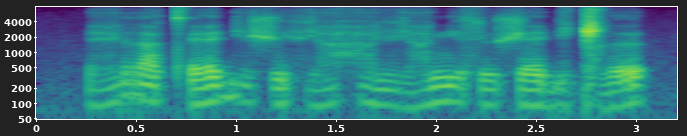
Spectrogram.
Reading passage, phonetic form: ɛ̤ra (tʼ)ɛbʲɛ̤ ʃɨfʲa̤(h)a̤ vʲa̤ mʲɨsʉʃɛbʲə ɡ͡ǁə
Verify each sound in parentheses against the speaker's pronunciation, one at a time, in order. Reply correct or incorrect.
correct, correct

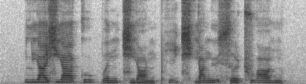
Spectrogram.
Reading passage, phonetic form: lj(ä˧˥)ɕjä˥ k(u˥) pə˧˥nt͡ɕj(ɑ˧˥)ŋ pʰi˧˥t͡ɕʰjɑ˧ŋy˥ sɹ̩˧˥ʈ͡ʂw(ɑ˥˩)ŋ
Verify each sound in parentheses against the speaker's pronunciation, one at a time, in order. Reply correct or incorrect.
incorrect, incorrect, incorrect, correct

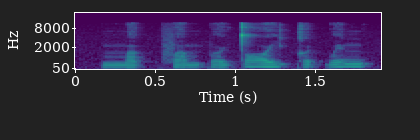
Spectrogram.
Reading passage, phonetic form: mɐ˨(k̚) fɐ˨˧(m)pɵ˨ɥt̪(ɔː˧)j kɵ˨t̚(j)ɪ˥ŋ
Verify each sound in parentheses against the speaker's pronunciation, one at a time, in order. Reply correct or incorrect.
correct, correct, incorrect, incorrect

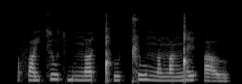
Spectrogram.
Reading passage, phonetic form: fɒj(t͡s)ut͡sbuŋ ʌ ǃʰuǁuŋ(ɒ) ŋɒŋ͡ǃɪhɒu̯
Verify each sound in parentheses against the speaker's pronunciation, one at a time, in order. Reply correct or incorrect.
correct, incorrect

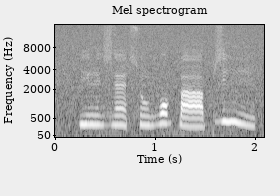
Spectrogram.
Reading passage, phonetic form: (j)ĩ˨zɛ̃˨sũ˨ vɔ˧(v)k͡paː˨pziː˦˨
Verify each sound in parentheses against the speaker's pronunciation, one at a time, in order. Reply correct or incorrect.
correct, incorrect

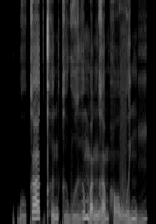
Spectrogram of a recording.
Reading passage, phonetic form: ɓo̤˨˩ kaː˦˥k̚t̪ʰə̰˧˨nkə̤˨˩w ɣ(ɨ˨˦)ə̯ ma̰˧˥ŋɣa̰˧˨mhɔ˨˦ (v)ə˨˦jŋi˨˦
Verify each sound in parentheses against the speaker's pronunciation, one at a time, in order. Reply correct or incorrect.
correct, correct

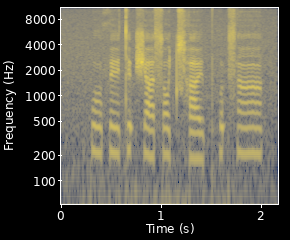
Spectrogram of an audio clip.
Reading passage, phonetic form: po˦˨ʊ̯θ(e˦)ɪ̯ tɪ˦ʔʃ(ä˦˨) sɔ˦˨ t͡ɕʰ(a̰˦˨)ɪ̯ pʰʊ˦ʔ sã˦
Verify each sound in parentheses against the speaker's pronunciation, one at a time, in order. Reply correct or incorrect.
incorrect, incorrect, incorrect

